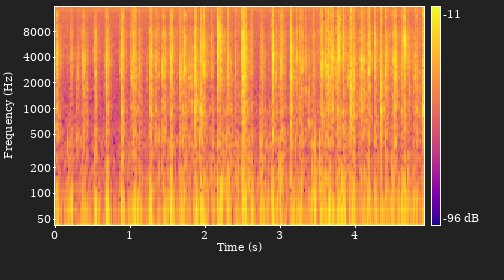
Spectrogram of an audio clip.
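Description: A black plastic computer keyboard is held tilted close by while fingertips tap and click its keys. A quick, irregular run of dozens of short, bright plastic clicks follows, each dying away almost instantly over a soft low thump.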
